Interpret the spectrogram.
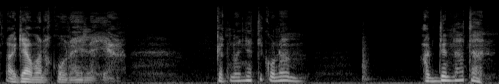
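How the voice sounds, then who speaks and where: A man's voice: a little high, animated, measured pace, husky, dry recording, full character voice. A man with a Filipino accent playing an earnest young suitor and humble husband in a radio drama. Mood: earnest, tender. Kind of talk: Ilocano radio drama acting.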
